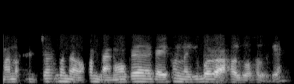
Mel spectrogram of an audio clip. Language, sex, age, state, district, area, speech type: Assamese, male, 45-60, Assam, Morigaon, rural, conversation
